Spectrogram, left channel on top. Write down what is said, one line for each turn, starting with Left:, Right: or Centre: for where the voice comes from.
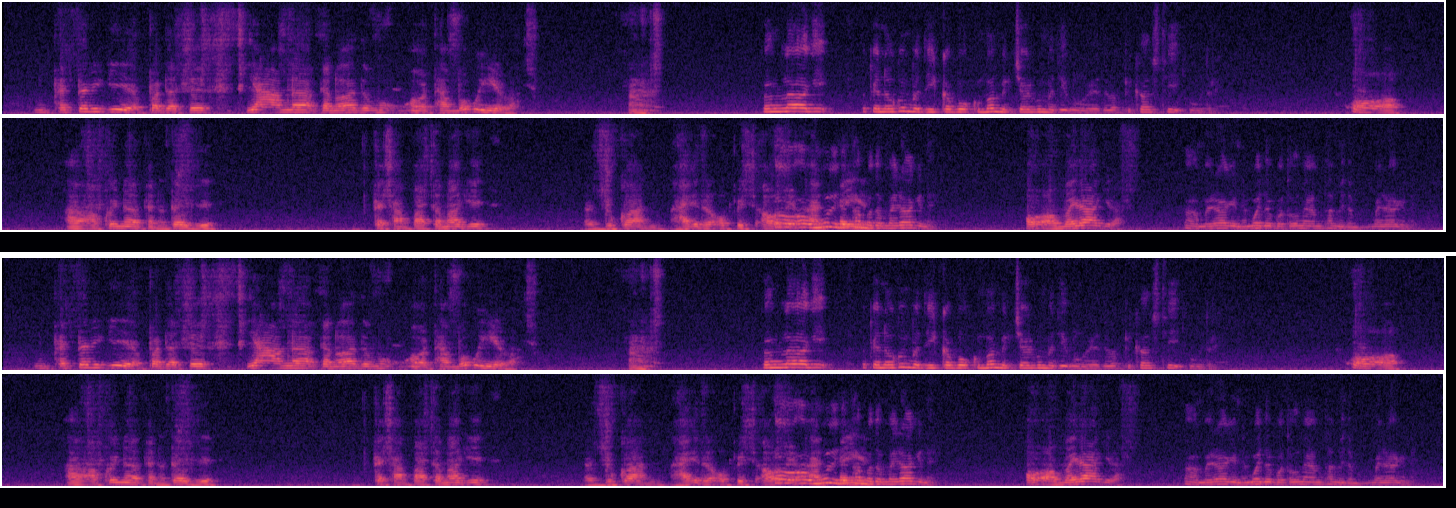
Left: ꯐꯦꯛꯇꯔꯤꯒꯤ꯭ꯔ ꯄꯗꯛꯁꯦ ꯌꯥꯝꯅ ꯀꯩꯅꯣ ꯑꯗꯨꯝ ꯊꯝꯕ ꯎꯏꯌꯦꯕ ꯑꯝ
Right: ꯀꯪꯂꯒꯤ ꯀꯩꯅꯣ ꯑꯗꯨꯒꯨꯝꯕꯗꯤ ꯀꯕꯣꯛꯀꯨꯝꯕ ꯃꯤꯛꯆꯔꯒꯨꯝꯕꯗꯤ ꯎꯔꯦ ꯑꯗꯨꯒ ꯄꯤꯀꯜꯁꯇꯤ ꯎꯗ꯭ꯔꯦ
Left: ꯑꯣ ꯑꯣ ꯑ ꯑꯩꯈꯣꯏꯅ ꯀꯩꯅꯣ ꯇꯧꯁꯦ ꯀꯩꯁꯥꯝꯄꯥꯠꯇ ꯃꯥꯒꯤ ꯗꯨꯀꯥꯟ ꯍꯥꯏꯒꯗ꯭ꯔꯥ ꯁ ꯑꯥꯎꯠꯂꯦꯠ
Right: ꯑꯧ ꯑꯧ ꯃꯣꯏꯒꯤꯗ
Left: ꯀꯩ
Right: ꯊꯝꯕꯗꯣ ꯃꯩꯔꯥꯒꯤꯅꯦ
Left: ꯑꯣ ꯃꯩꯔꯥꯒꯤꯔꯥ
Right: ꯃꯩꯔꯥꯒꯤꯅꯤ ꯃꯣꯏꯗ ꯕꯣꯇꯜ ꯃꯌꯥꯝ ꯊꯝꯃꯤ ꯑꯗꯨꯝ ꯃꯩꯔꯥꯒꯤꯅꯤ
